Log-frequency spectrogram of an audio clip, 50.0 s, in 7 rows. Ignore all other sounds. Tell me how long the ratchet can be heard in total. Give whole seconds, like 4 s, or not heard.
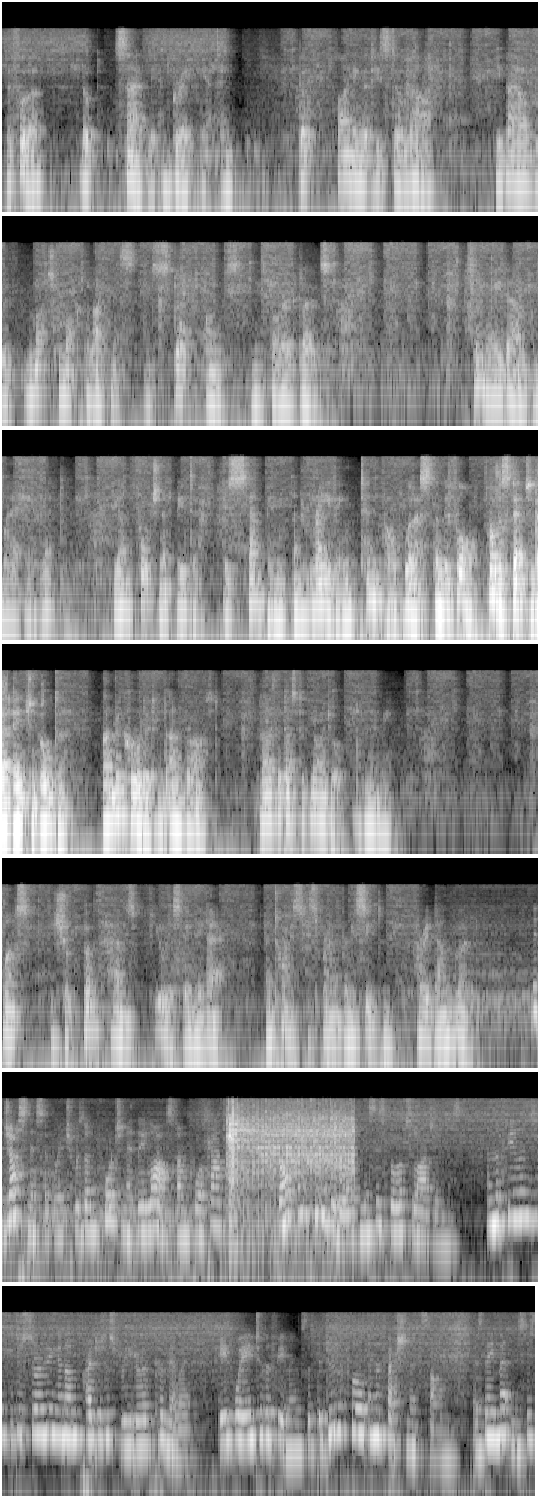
3 s.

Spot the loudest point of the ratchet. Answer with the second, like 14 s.
39 s.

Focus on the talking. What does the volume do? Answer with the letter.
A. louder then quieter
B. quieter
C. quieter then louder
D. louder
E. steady
A.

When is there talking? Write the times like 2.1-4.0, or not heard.
0.0-11.6, 13.3-26.7, 28.5-35.0, 35.6-49.9.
